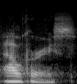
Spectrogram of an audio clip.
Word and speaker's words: Alcorace: Because I cannot pronounce that. Alcorace. Alcorace.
